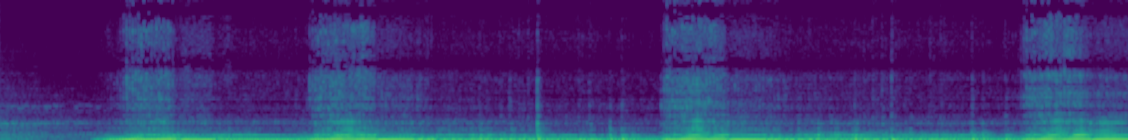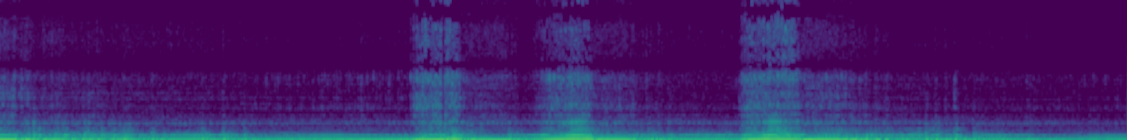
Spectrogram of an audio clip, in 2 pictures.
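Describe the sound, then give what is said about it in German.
An Opel Corsa Sprint car engine revs in a series of sharp throttle blips, about six rising surges over a steady loud idle rumble, with no one talking. “Und so klingt es. Der Sound.”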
